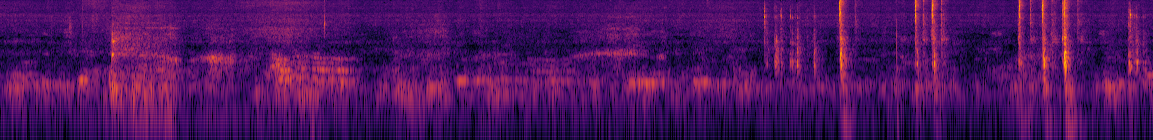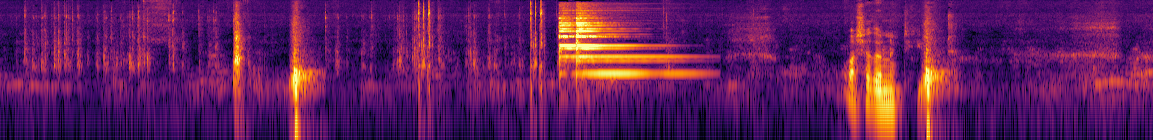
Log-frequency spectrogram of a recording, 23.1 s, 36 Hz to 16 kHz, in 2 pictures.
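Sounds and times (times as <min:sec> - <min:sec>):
keyboard typing clicks: 0:07.6 - 0:09.5, 0:10.2 - 0:14.0, 0:14.8 - 0:17.1
bell-like ding: 0:17.1 - 0:18.7.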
